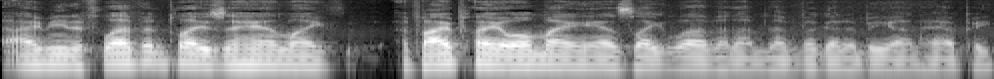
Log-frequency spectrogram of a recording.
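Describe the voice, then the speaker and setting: A very fast man's voice in an American accent, medium in pitch, dark and mellow in tone, with ordinary pitch variation. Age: 70s. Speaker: bridge commentator. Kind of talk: live commentary.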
